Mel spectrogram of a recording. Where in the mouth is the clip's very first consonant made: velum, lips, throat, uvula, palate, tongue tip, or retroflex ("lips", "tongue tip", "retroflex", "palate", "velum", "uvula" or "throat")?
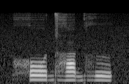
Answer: throat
